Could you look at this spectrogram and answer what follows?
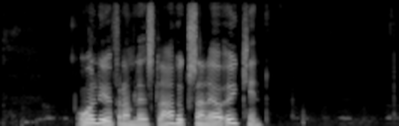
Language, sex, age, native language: Icelandic, female, 50-59, Icelandic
